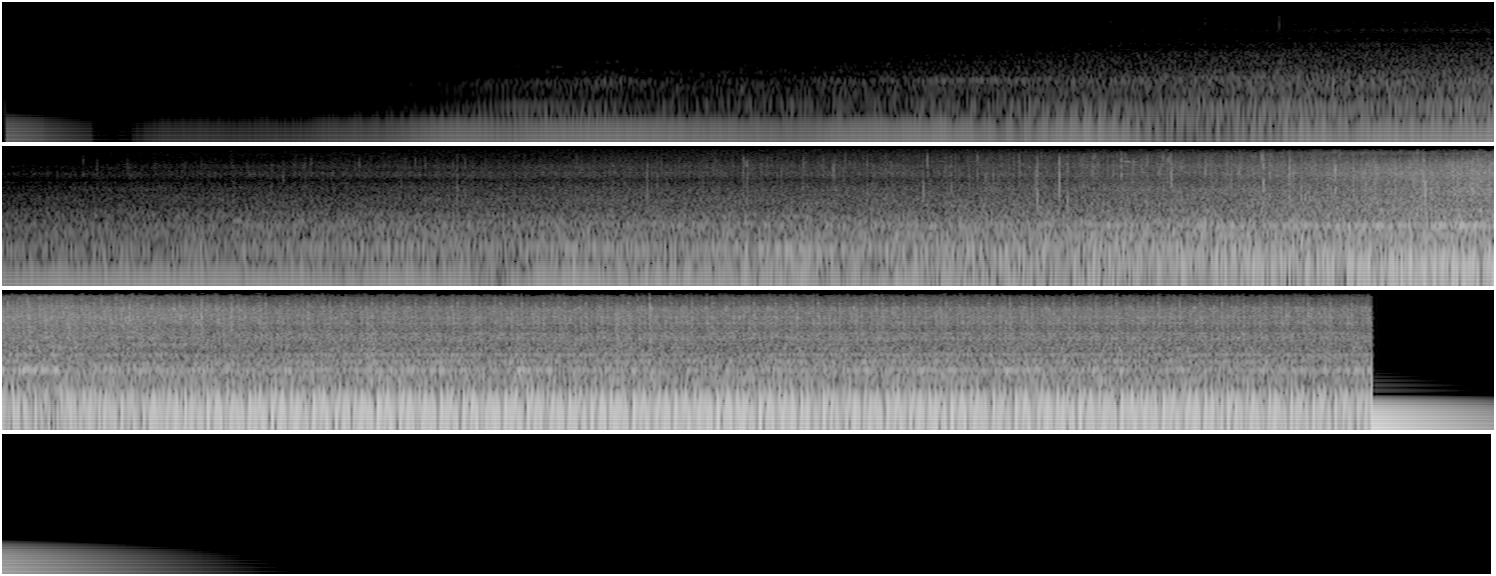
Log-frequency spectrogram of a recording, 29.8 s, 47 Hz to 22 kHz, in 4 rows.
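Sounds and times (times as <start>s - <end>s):
Ford Fiesta car approaching: 3.9s - 21.8s.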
